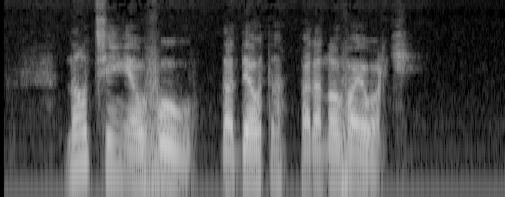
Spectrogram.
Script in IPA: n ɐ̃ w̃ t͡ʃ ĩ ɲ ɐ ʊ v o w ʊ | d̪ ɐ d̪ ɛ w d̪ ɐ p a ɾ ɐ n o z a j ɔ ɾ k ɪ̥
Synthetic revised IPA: n ɐ̃ w̃ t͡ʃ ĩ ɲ ɐ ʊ v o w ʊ | d̪ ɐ d̪ ɛ w t̪ ɐ p a ɾ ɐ n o v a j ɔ ɾ k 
